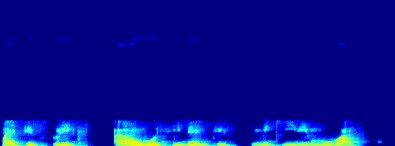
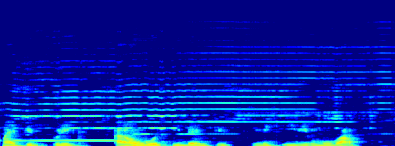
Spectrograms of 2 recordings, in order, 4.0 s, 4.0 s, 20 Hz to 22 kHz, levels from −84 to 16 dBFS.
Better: first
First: none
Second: noise reduction (classical method Wiener filter)

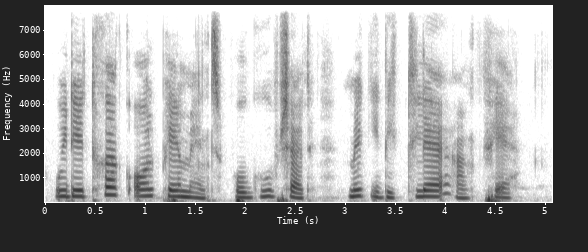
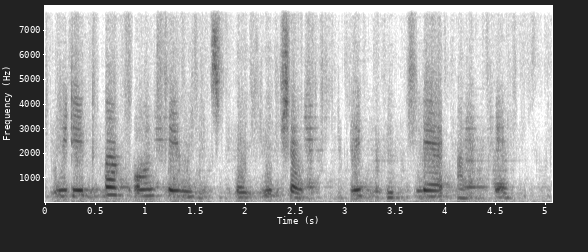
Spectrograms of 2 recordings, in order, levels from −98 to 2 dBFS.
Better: first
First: none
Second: noise reduction (neural separator model SepFormer DNS4)

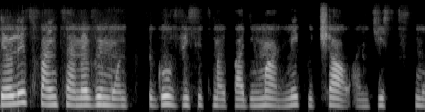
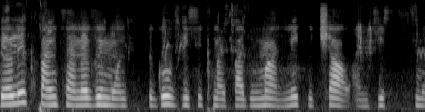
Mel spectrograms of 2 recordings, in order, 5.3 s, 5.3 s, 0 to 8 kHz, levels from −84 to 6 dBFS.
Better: first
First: none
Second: noise reduction (neural separator model SepFormer DNS4)

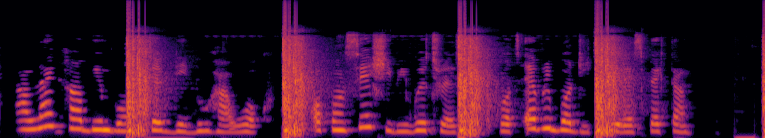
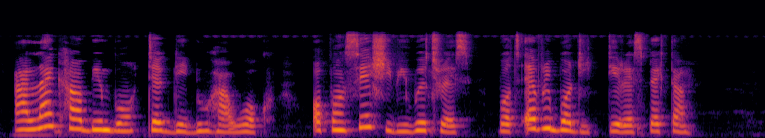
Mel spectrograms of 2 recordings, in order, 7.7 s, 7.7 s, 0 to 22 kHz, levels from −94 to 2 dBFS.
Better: second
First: noise reduction (classical method Wiener filter)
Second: none

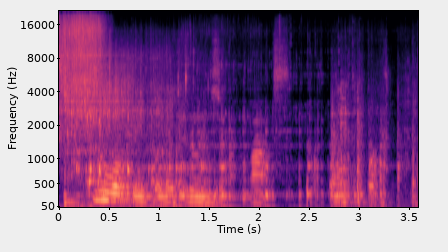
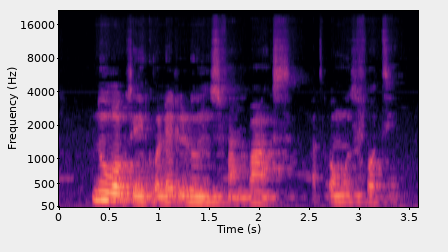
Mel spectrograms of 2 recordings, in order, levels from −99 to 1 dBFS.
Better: second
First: noise reduction (neural mask model RNNoise)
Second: none

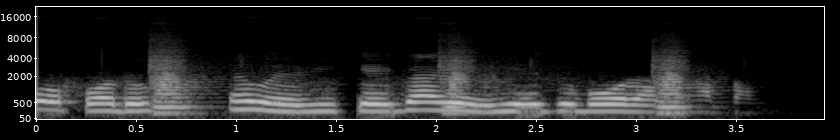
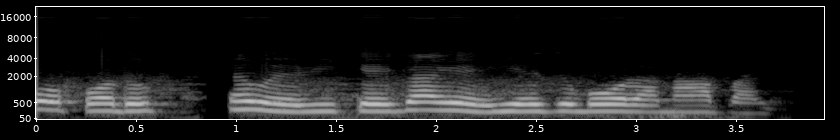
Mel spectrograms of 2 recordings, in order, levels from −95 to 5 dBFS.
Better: second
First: noise reduction (neural mask model RNNoise)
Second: none

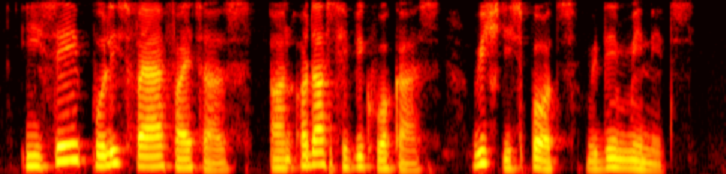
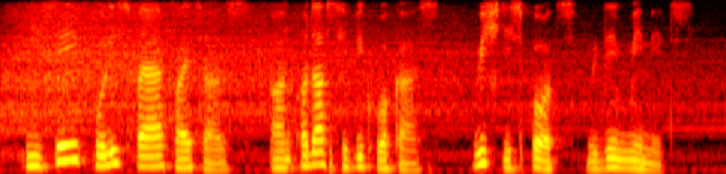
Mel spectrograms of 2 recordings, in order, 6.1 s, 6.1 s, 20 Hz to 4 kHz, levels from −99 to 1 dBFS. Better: first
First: none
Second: background sound (Gong); 19 dB below the speech

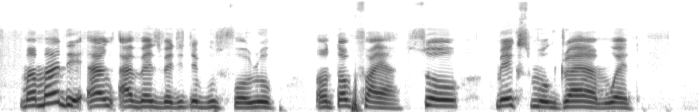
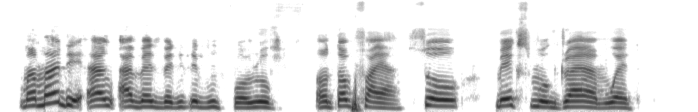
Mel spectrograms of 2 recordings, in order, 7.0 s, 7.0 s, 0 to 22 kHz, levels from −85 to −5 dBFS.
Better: first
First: none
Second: noise reduction (neural mask model Resemble Enhance denoiser)

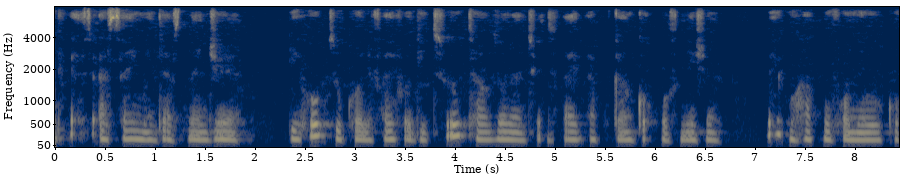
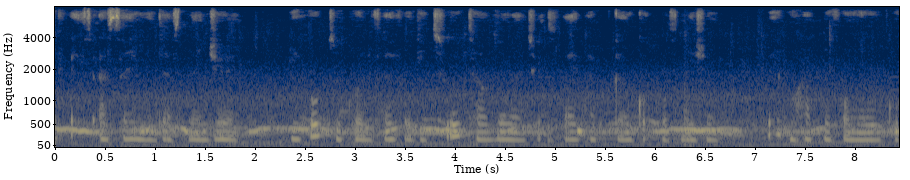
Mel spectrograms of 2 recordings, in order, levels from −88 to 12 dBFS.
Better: first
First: none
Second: background sound (Bird); 2 dB below the speech

